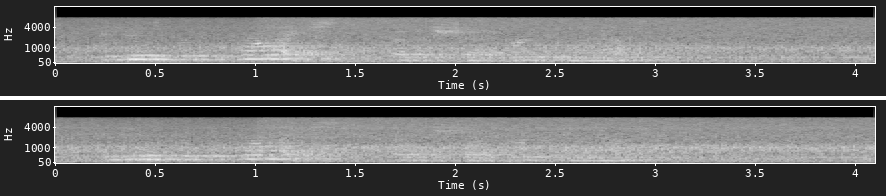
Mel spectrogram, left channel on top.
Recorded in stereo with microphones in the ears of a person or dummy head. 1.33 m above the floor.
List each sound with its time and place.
0.2 s a woman speaking: 15° left (ahead or behind), 9.5 m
